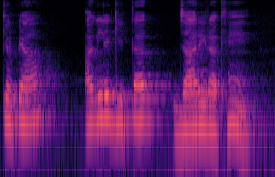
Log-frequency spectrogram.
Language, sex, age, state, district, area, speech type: Hindi, male, 45-60, Rajasthan, Karauli, rural, read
